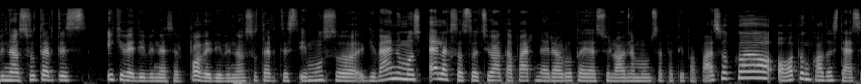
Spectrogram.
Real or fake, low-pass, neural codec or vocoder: real; 14.4 kHz; none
